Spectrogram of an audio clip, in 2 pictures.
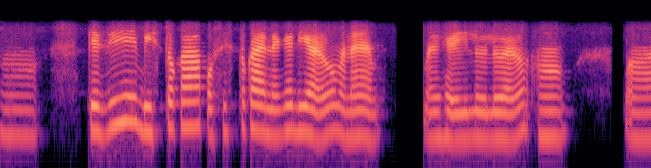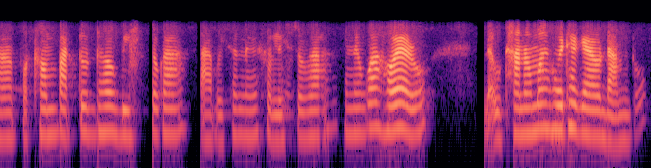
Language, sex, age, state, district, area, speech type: Assamese, female, 30-45, Assam, Sivasagar, rural, conversation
